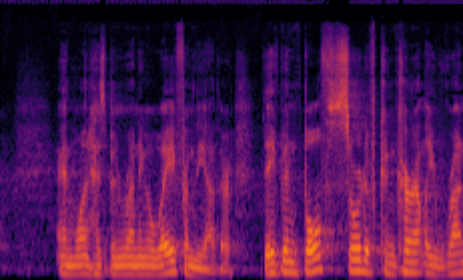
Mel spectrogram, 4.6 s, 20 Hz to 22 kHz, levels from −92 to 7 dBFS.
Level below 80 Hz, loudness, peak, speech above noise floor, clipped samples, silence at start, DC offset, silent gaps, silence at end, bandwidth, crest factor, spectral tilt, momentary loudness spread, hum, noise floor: -80 dBFS; -28 LUFS; -8 dBFS; 27 dB; under 0.1%; 0.35 s; under 0.1%; none; 0 s; over 20 kHz; 20 dB; -4.5 dB/octave; 9 LU; none; -54 dBFS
